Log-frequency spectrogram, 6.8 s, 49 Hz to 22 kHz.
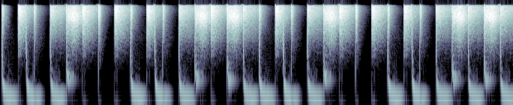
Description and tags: dubstep loop 140BPM 1
140, loop, kick, dubstep, BPM, snare, hat, hi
